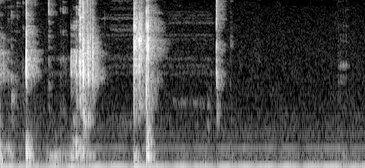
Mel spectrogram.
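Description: Blue plastic pry tool and fingers working the smartphone's main board loose from its frame: a handful of light, small clicks and scrapes within the first second and a half, then nearly quiet.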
